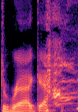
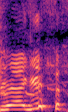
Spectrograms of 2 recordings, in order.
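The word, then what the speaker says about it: ragù: And I ordered a dish with a side of corn ragu that I pronounced rag out. – Oh, no. Rag out. – And as soon as it came out of my mouth, I was like, that's definitely pronounced ragu.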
